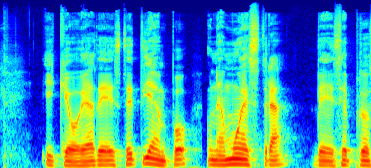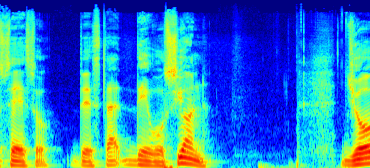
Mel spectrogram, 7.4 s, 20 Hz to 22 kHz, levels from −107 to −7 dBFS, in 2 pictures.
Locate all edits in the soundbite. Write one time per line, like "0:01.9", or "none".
0:00.9
0:02.0
0:04.3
